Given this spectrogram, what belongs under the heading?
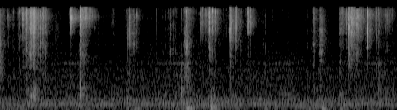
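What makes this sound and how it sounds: Hands with long red nails hold a solid, fist-sized green soap ball with purple specks while a small blade carves and scrapes flakes off its surface. Quiet, bright, crisp scraping and crunching strokes come in short bursts with brief pauses, with almost no low end and no ringing after each cut.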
